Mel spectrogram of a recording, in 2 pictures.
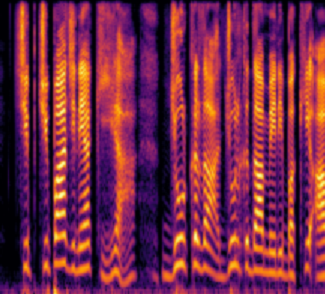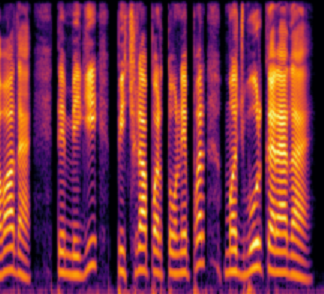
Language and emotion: Dogri, disgusted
